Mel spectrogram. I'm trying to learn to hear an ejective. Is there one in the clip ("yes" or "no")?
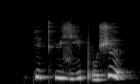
yes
